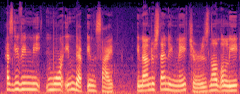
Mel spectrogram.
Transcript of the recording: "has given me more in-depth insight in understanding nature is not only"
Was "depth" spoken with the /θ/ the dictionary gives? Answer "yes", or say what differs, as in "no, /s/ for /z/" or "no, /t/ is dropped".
no, /t/ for /θ/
